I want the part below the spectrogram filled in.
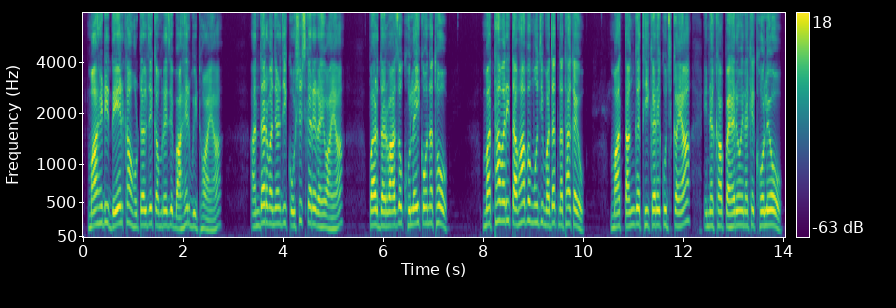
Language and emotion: Sindhi, angry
